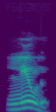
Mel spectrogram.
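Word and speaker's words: lewd: Okay, next है पास ल्यूड comments, ध्यान रखना प्रोनाउंसिएशन, ल्यूड, ल्यूड।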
